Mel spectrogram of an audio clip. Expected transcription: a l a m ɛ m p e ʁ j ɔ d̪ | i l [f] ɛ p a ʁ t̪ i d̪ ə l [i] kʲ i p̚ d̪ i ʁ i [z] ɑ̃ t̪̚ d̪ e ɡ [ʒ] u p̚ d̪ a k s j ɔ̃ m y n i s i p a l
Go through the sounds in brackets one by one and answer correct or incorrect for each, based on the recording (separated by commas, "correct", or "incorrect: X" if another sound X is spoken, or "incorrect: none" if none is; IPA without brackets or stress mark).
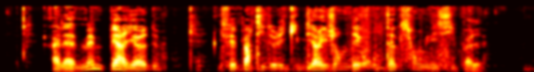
correct, incorrect: e, incorrect: ʒ, incorrect: ʁ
